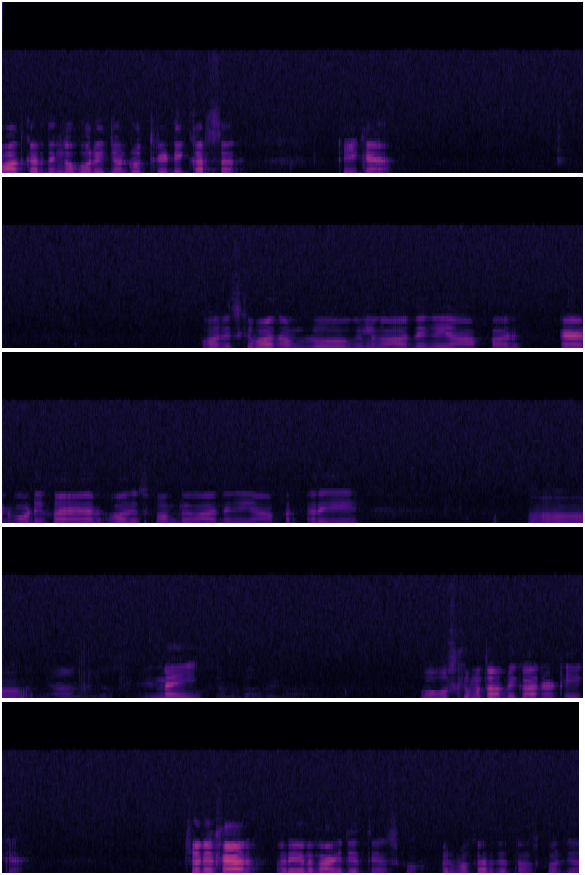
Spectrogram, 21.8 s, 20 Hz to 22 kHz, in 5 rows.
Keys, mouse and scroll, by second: 1.2 click, 2.1 middle click, 3.6 click, 5.1 middle click, 5.7 scroll up 1, 8.5 click, 11.1 click, 12.6 middle click, 13.8 ctrl+z, 14.2 click, 17.2-20.1 middle drag, 20.1 click.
